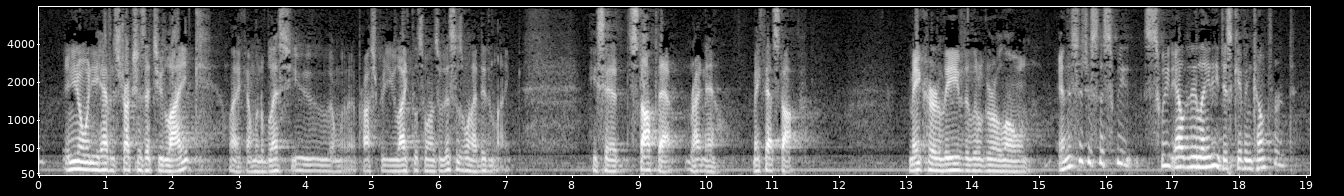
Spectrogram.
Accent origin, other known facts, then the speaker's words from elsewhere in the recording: Canada; And being Canadian, I thought, well, I need to go check this out.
